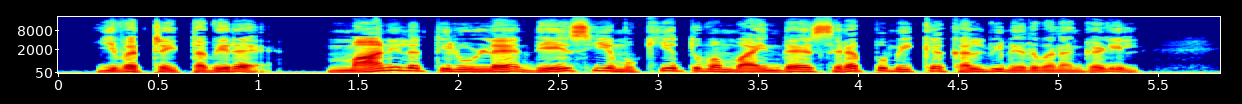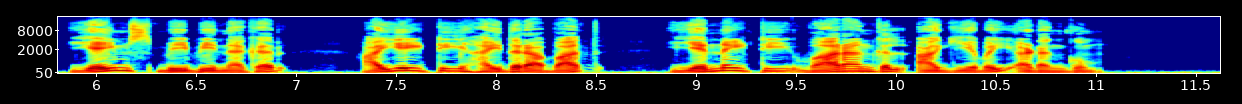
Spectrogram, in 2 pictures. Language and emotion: Tamil, neutral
